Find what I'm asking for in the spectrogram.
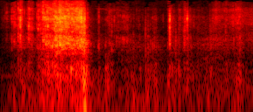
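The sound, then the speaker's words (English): A paper envelope being opened: one short, loud tearing rip followed by a few softer crinkles of paper. “which envelope should I open? One or two? Go with number one.”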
